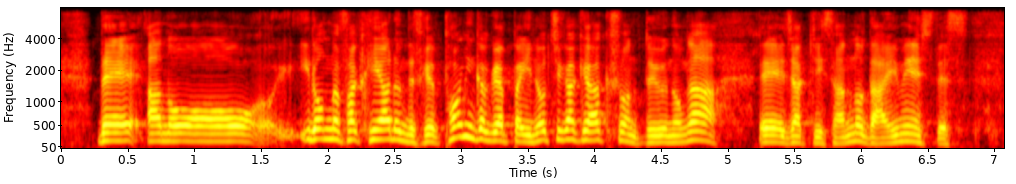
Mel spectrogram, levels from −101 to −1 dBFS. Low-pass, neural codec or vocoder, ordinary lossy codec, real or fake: 7.2 kHz; codec, 16 kHz, 4.8 kbps, FACodec; none; fake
